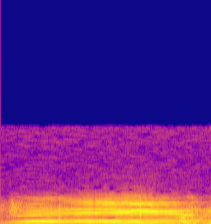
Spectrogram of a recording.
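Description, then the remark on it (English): A cow lets out one long, loud moo, a steady droning low call that bends downward and fades as it ends, with no other sounds around it. “what are you doing with that cow?”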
